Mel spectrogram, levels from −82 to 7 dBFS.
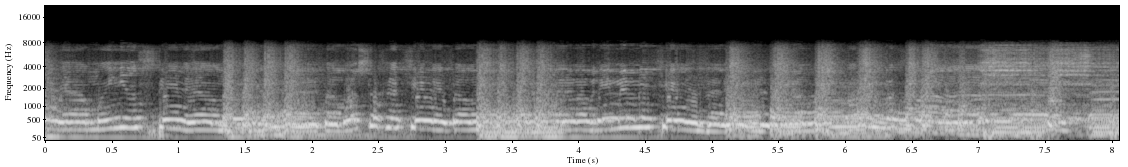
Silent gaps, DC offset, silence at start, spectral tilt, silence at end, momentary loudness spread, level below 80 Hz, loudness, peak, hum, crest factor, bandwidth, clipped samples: none; under 0.1%; 0 s; -6 dB/octave; 0 s; 2 LU; -28 dBFS; -11 LUFS; -2 dBFS; none; 8 dB; 8.4 kHz; under 0.1%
